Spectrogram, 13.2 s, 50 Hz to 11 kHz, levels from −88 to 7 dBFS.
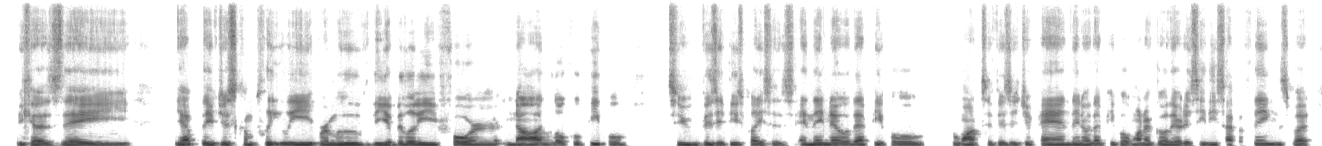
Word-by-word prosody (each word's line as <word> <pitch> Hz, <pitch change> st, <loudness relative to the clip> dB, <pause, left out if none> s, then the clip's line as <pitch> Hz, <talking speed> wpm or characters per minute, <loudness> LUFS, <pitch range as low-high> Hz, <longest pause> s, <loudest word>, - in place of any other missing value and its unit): because 90 Hz, -2 st, 0 dB
they 85 Hz, -2 st, +1 dB, 0.5 s
Yep, 105 Hz, +3 st, +3 dB
they've 95 Hz, -2 st, +2 dB
just 95 Hz, -2 st, -1 dB
completely 100 Hz, 0 st, +3 dB
removed 95 Hz, +1 st, +4 dB
the 90 Hz, 0 st, +1 dB
ability 95 Hz, +1 st, +2 dB
for 95 Hz, -2 st, +2 dB
non-local 105 Hz, +3 st, +1 dB
people 225 Hz, -, 0 dB, 0.5 s
to 95 Hz, -2 st, +1 dB
visit 95 Hz, +2 st, -1 dB
these 100 Hz, 0 st, -2 dB
places, 95 Hz, -7 st, -4 dB
and 95 Hz, -1 st, +2 dB
they 100 Hz, -, +3 dB
know 100 Hz, +1 st, +1 dB
that 100 Hz, -2 st, +1 dB
people 100 Hz, -2 st, -2 dB, 0.3 s
want 95 Hz, +1 st, +1 dB
to 100 Hz, -, -7 dB
visit 100 Hz, -2 st, -4 dB
Japan, 95 Hz, 0 st, 0 dB
they 95 Hz, -, +1 dB
know 90 Hz, 0 st, +1 dB
that 90 Hz, 0 st, -3 dB
people 90 Hz, -3 st, -5 dB
wanna 90 Hz, 0 st, -1 dB
go 95 Hz, +1 st, -2 dB
there 90 Hz, -1 st, -1 dB
to 90 Hz, -, -3 dB
see 90 Hz, 0 st, -6 dB
these 95 Hz, 0 st, -3 dB
type -, -, -3 dB
of -, -, -25 dB
things, 115 Hz, -5 st, -1 dB
but 90 Hz, -2 st, -2 dB
95 Hz, 175 wpm, -24 LUFS, 90-100 Hz, 0.5 s, removed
